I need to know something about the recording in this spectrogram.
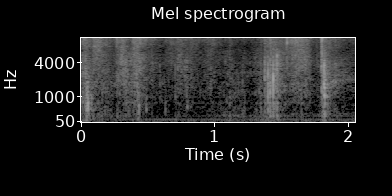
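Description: Faint handling noise: soft rustles and a few light clicks as a plastic pencil pouch is picked up and handled.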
